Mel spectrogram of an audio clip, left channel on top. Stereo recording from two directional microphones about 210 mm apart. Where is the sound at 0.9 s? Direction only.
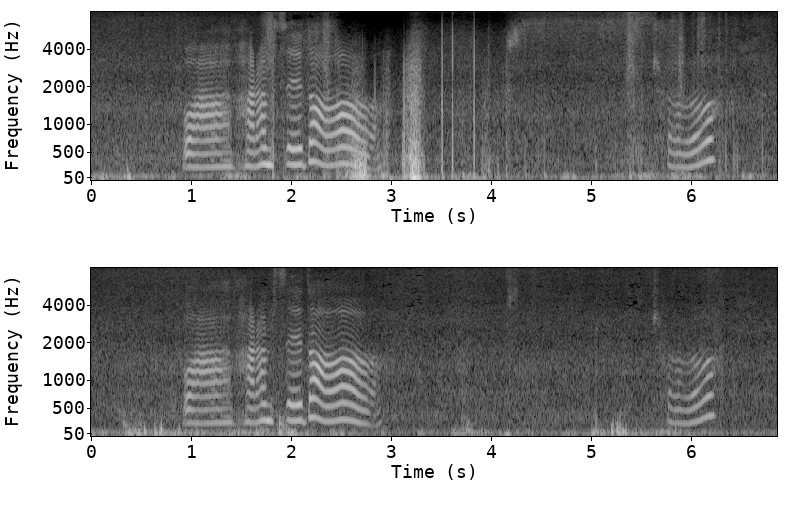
5° left (ahead or behind).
